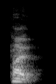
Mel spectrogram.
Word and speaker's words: Pau: And by the way, is it Po or Po? Po. Po. It's not pow like bow or the it's a French pronunciation, not a Chinese pronunciation.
